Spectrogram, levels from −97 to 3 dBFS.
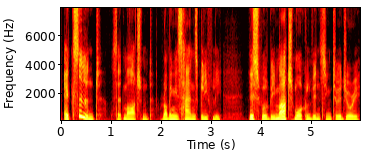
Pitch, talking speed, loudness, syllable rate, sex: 115 Hz, 160 wpm, -19 LUFS, 5.0 syllables/s, male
